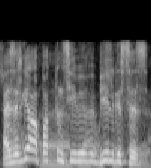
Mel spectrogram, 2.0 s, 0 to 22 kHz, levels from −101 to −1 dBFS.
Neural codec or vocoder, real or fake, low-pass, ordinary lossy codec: none; real; none; none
